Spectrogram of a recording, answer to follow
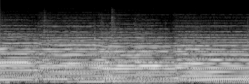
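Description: Church organ playing held, sustained chords that change every half second or so.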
